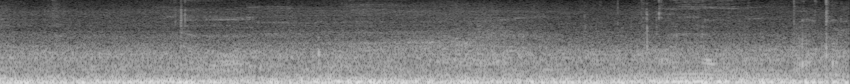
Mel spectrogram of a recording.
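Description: Steady low road and engine rumble inside the cabin of a moving car at highway speed.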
